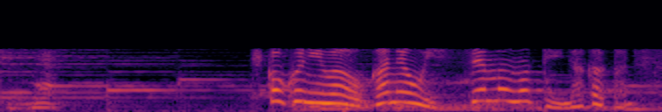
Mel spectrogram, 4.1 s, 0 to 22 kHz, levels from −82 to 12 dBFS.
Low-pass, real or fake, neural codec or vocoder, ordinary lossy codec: 3.6 kHz; fake; codec, 16 kHz in and 24 kHz out, 1 kbps, XY-Tokenizer; none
